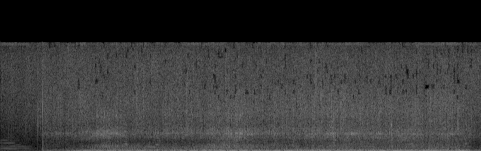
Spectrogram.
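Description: A held music chord dies away in the first half second, then the steady low drone of a propeller aeroplane's piston engine in flight takes over.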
